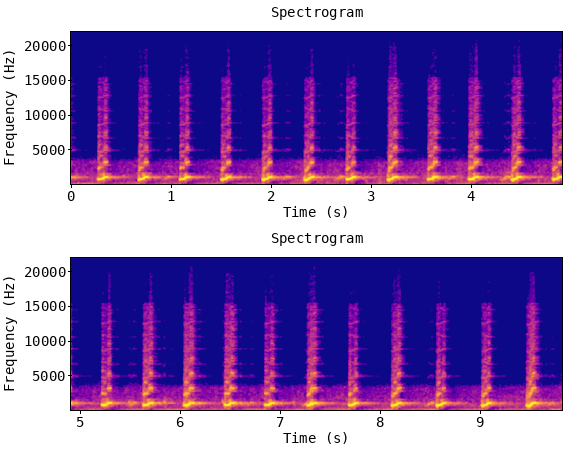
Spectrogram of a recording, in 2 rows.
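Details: Long, steady series of about two dozen harsh, clicking, rising notes from a white-breasted waterhen lure call, repeated roughly every 0.4 seconds, with a soft low hum in the background.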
